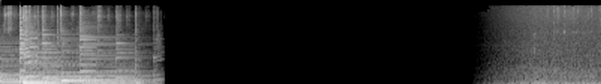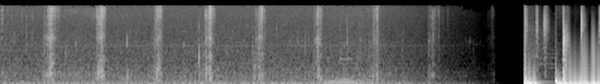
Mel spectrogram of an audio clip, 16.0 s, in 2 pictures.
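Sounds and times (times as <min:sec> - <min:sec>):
crunchy chewing: 0:07.0 - 0:14.6.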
